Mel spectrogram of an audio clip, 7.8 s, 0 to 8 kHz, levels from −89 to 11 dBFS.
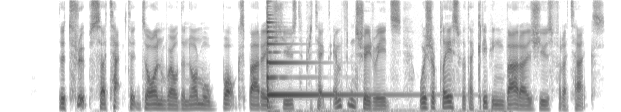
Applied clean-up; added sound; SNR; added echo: none; Plucked string instrument; -3 dB; none.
